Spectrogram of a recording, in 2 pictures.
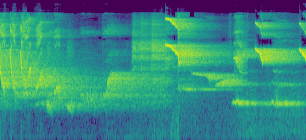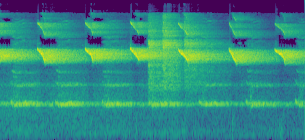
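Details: White-rumped shama song used to provoke silent shamas into singing: a few varied opening notes, then a steady run of bright, high, downslurred whistles repeated about twice a second over a low sustained whistle.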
